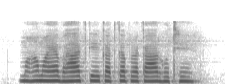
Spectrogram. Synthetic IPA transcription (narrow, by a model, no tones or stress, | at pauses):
məɦamaːjabʱaːt̪kekət̪kəpɾəkaːɾɦot̪ʰɦe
